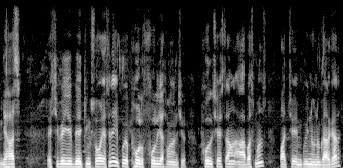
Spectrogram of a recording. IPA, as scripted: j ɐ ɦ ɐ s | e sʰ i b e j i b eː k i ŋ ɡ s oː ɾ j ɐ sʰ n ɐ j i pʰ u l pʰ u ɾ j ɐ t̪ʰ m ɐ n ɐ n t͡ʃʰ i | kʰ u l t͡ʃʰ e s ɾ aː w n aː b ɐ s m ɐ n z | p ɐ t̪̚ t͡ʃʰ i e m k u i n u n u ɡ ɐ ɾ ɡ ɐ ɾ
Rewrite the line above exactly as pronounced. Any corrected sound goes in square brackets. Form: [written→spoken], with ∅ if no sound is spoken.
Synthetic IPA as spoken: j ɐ ɦ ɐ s | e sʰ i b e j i b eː k i ŋ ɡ s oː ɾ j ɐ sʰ n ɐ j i pʰ u l pʰ u [ɾ→l] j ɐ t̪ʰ m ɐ n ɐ n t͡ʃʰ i | [kʰ→pʰ] u l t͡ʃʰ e s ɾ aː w n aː b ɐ s m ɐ n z | p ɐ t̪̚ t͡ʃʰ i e m k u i n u n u ɡ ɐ ɾ ɡ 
